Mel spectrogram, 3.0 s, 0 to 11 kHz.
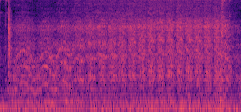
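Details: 1992 Mustang GT Foxbody 306 that stumbled, backfired and quit on the highway; fuel pump heard priming, owner suspects the TFI ignition module or coil wire. Starter churns evenly about three seconds with steady compression pulses, never catches: cranks, no start.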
